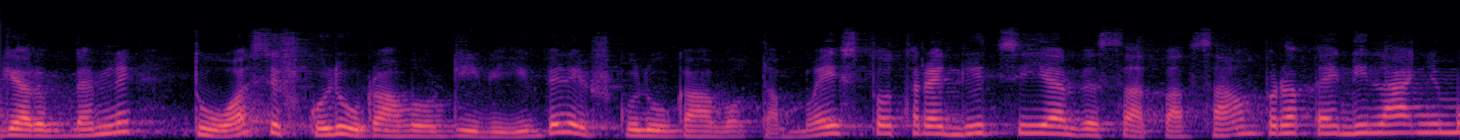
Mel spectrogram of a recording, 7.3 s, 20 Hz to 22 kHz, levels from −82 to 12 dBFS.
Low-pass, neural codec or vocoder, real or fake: 9.9 kHz; codec, 24 kHz, 0.9 kbps, WavTokenizer, medium speech release version 1; fake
